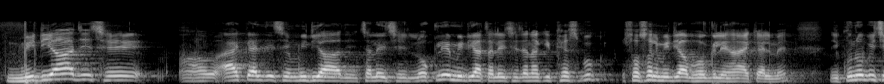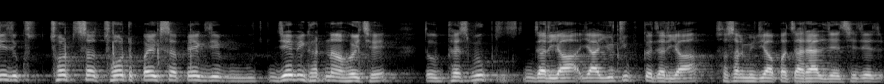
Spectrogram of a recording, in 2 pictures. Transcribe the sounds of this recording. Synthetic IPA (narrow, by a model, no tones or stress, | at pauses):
miɖijad͡ʒet͡ʃʰɛ | ajkald͡ʒet͡ʃʰɛmiɖijat͡ʃəlɛt͡ʃʰɛlokliemiɖijat͡ʃəlɛt͡ʃʰɛd͡ʒənakipʰesbuksosəlmiɖijabʱoɡeleɦə̃ajkalme | d͡ʒekonobʱit͡ʃid͡ʒt͡ʃʰoʈsə̃t͡ʃʰoʈpəɪksə̃pekd͡ʒed͡ʒebʱiɡʱəʈnaɦojt͡ʃʰɛ | t̪ɔpʰesbukd͡ʒəɾijajajuʈjubked͡ʒəɾijasosəlmiɖijapəɾt͡ʃəɾald͡ʒɛt͡ʃʰɛd͡ʒe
